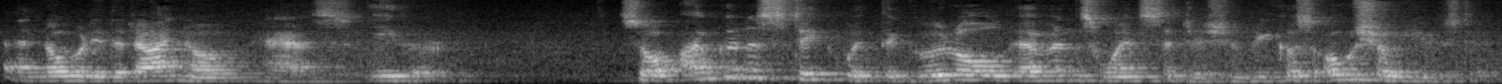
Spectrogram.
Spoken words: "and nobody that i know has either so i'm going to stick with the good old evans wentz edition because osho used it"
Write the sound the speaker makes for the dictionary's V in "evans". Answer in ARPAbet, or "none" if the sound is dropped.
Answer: V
